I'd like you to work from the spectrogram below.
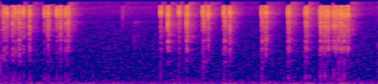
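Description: Crisp clicks from a titanium dive watch bezel being turned, a homage diver with a slightly gritty feel, in quick bursts of sharp close ticks, some landing as double clicks, with brief pauses between turns.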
